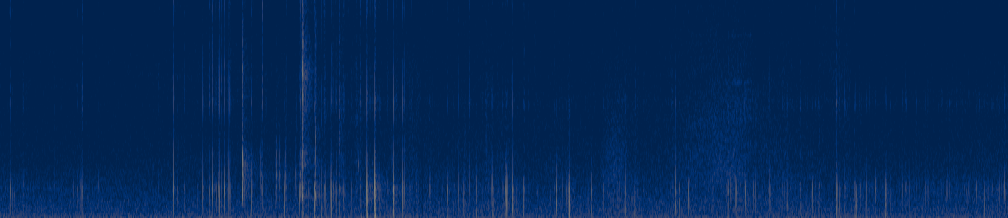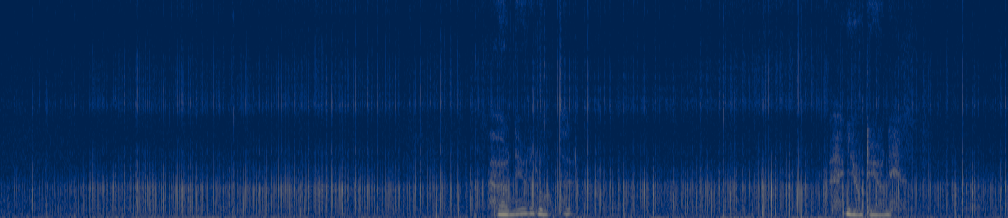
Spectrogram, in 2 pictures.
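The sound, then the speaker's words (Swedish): Soft, irregular crackling and faint pops from a candle just lit with a lighter, like a small fireplace, with a sharper snap early on and brief murmurs of a voice near the end. “Det är ju meningen att det här ska låta som en brasa.”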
